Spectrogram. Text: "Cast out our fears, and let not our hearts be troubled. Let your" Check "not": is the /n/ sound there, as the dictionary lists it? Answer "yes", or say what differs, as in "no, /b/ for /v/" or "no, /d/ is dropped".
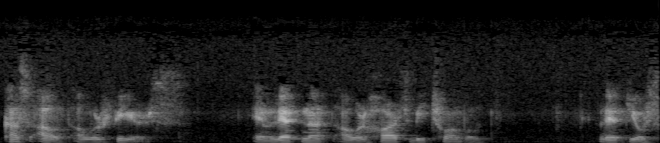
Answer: yes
